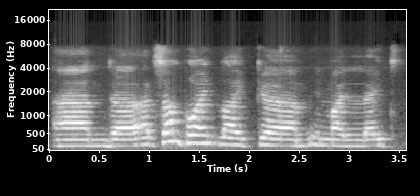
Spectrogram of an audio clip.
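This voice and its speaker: A man from the UK, telling his story as an interview guest in a relaxed way. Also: a little high, slow pace, distant mic, lo-fi sound. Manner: relaxed storytelling, says "yeah?". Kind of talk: casual interview.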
